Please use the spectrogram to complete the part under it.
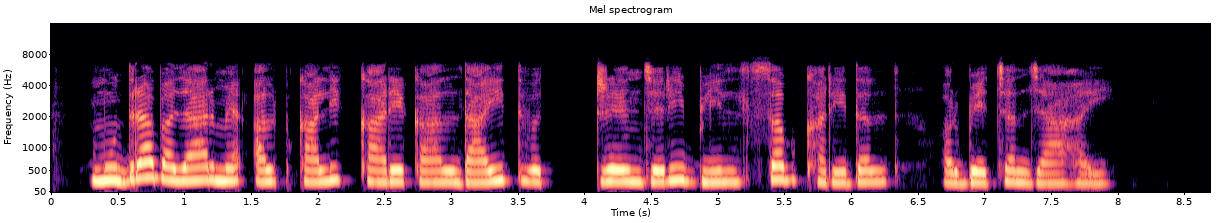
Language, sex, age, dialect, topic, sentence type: Magahi, female, 56-60, Southern, banking, statement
